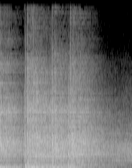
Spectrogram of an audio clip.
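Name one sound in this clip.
A guitar strums sharp chords.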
